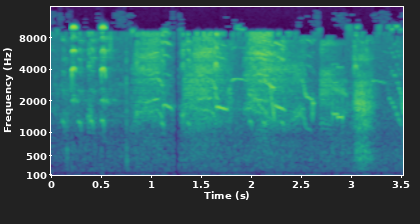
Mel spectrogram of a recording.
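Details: Lilac-breasted roller calling in the early morning at Tswalu Kalahari Reserve, South Africa: harsh, rasping squawks, bah, bah, bah, in uneven bursts, with sharp chirps from other birds at the start.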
